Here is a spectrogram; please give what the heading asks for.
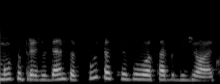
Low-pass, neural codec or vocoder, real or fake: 3.6 kHz; codec, 24 kHz, 6 kbps, HILCodec; fake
